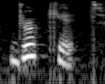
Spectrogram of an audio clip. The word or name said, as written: droukit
